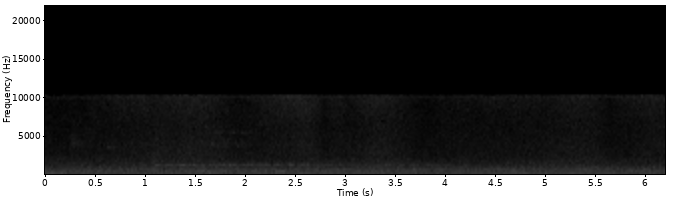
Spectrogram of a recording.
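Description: A duster rubs across a board.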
